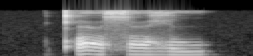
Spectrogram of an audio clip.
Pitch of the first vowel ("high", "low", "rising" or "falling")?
falling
